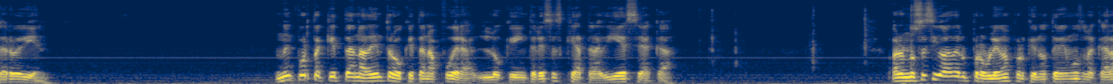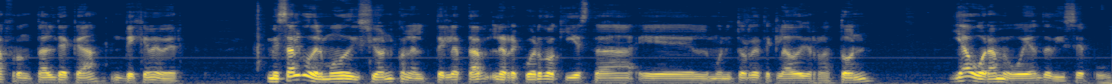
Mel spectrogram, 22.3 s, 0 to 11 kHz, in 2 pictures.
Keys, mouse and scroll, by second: 1.6 click, 1.9-3.9 middle drag, 5.1 middle click, 6.0 shift+middle click, 7.1 shift+scroll up 2, 7.5 shift+middle click, 10.5 middle click, 11.8 shift+middle click, 13.7 Tab, 20.8 click.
